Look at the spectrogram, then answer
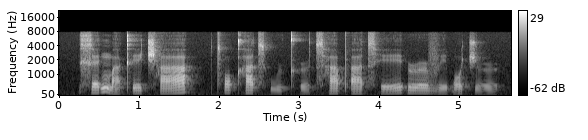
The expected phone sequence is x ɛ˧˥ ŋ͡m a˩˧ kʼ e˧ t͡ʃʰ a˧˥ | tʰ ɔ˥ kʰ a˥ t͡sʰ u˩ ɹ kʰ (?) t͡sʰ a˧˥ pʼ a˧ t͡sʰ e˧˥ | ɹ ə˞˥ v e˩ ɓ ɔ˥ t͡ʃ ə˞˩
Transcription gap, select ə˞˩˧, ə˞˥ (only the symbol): ə˞˩˧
